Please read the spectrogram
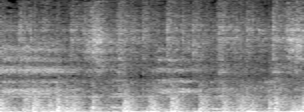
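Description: Korean barrel drums (buk) struck with sticks in a quick, steady rhythm, played along with backing music.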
